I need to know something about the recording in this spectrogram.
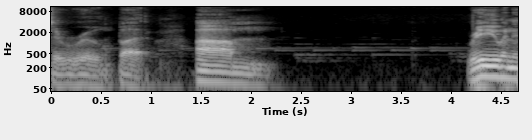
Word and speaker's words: Ryu: We called him Ryu. I know his name is Ryu or some people say Roo. Supposed to pronounce it Roo, but um, Ryu in the '90s film looks better than this one to me.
